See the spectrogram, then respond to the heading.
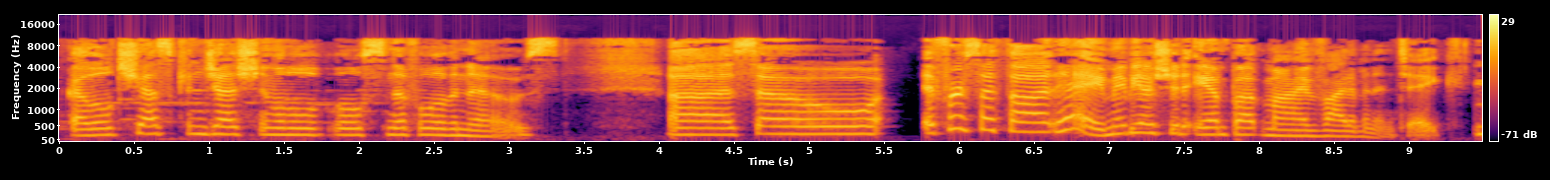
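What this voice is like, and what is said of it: Raspy voice. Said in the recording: “my raspy voice ... So you have been raspy this week ... It's been a raspy week”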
